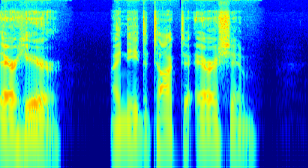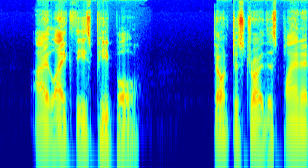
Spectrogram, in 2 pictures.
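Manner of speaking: deadpan, stoic, emotionless flat monotone. Mocking the acting in the Eternals film, say it in a mimicked stoic monotone. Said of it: "everybody played this stoic, monotone".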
